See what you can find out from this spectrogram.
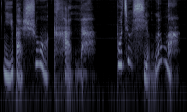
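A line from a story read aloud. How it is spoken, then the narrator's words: Whispering. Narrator (Chinese): 八一老婆悄声对他说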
